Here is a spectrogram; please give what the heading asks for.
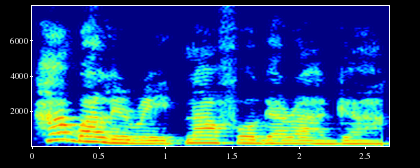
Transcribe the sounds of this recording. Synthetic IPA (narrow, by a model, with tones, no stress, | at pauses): ha˦ɡ͡ba˦lɪ˨ɾɪ˨na˦a˦fɔ˦ɡa˨ɾa˨a˨ɡa˦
